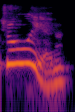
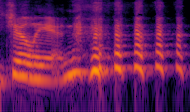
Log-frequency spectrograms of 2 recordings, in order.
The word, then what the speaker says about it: Jillian: I'm not a chicken, but it's Jillian. Jillian.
